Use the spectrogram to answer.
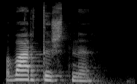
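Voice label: "вартыштны", Komi, female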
